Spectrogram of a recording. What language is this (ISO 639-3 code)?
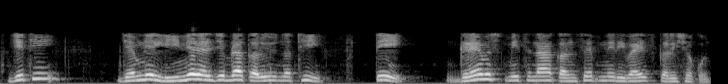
guj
